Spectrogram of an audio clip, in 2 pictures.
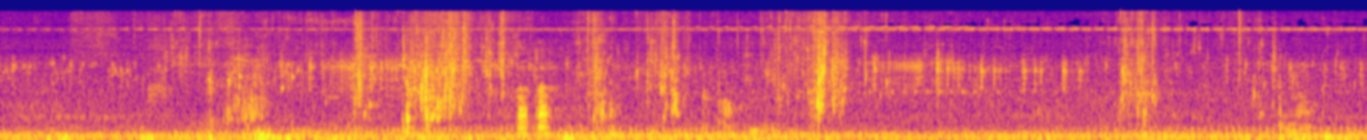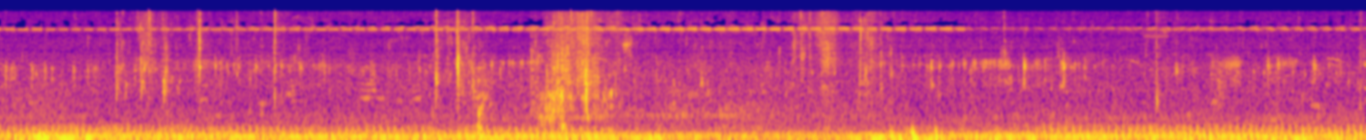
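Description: Hands dig and squelch in wet mud.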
